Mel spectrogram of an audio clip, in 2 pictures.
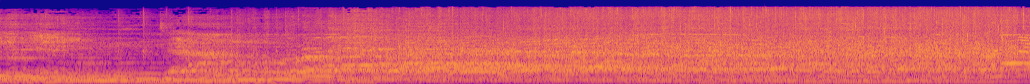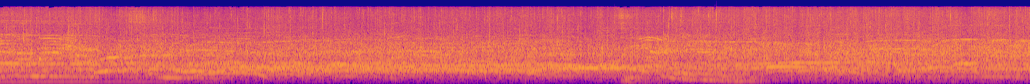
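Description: Acoustic band's final chord ringing out, then a concert audience applauding and cheering with whoops, the clapping going on steadily to the end.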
